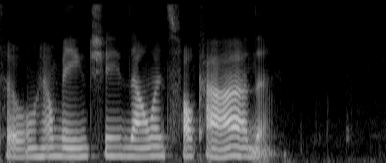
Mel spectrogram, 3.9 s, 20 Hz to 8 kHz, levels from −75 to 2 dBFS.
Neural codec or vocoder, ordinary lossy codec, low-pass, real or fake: vocoder, 44.1 kHz, 128 mel bands every 256 samples, BigVGAN v2; MP3, 64 kbps; 7.2 kHz; fake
